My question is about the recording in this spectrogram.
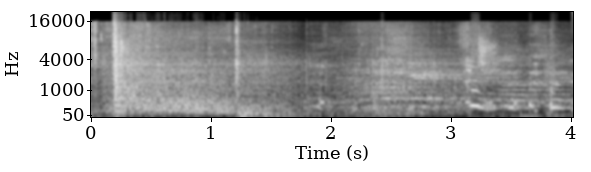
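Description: Skateboard dropping in on a wooden mini ramp: a sharp slap as the wheels land on the ramp, then about a second of loud rolling rumble down the wood with a sharp knock near its end, fading out.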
